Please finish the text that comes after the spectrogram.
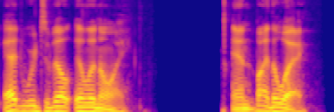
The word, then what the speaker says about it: Illinois: And by the way, I do know it's pronounced Illinois. I know I say jokingly that it's Illinois, but I've had this debate for years. If it's pronounced Illinois, drop the damn S.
